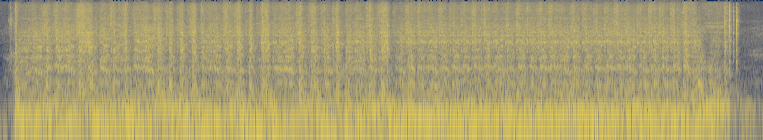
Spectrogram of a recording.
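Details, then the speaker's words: Old Plymouth Valiant, no-start attempt after cleaning the points: long harsh cranking with a gritty grinding over the starter whir, never catching; on removal the starter's overrunning clutch was found locked up. "all right so I pulled this starter off to see what's going on with it cuz I'm making all that racket and uh what happened to it is uh the over running clutch is locked up on it"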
